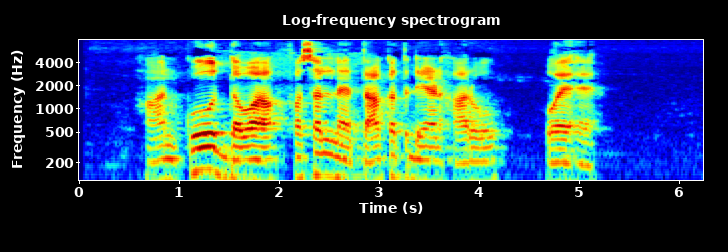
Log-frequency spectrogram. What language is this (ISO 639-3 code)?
mve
